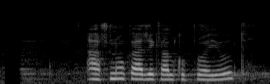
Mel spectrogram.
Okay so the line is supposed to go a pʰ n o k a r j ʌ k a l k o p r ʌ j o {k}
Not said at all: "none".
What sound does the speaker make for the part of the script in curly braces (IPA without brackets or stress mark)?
ɡ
